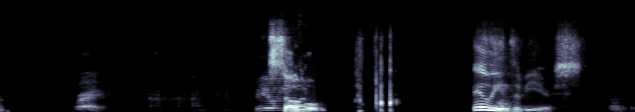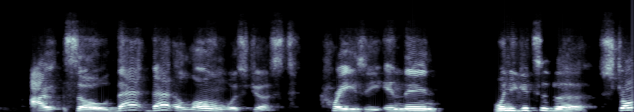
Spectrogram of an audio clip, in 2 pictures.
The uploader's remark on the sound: Sorry in advance for any disruptions due to connection issues!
